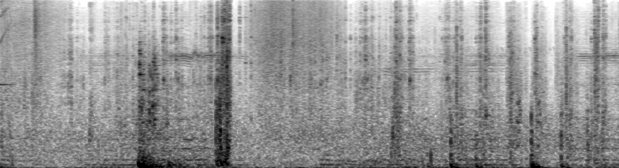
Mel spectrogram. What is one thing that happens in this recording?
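Footsteps crunch on dirt and gravel.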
